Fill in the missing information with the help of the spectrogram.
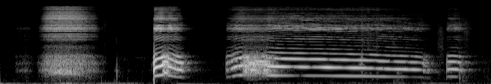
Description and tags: rubber chicken08
A toy rubber chicken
